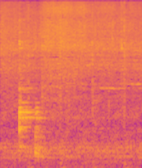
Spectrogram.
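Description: Sliced onions sizzling in hot oil in an aluminium kadai, being stirred with a spoon while they fry towards brown. A steel lid is set over the pan, with a short metallic ring about a third of a second in.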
